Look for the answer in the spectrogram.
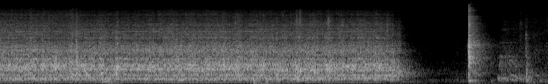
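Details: Philips 3300 superautomatic espresso machine grinding at maximum bean amount for an espresso test: steady high buzzing grind for about four seconds, then a clean cutoff; an even, healthy bean grinder run.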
